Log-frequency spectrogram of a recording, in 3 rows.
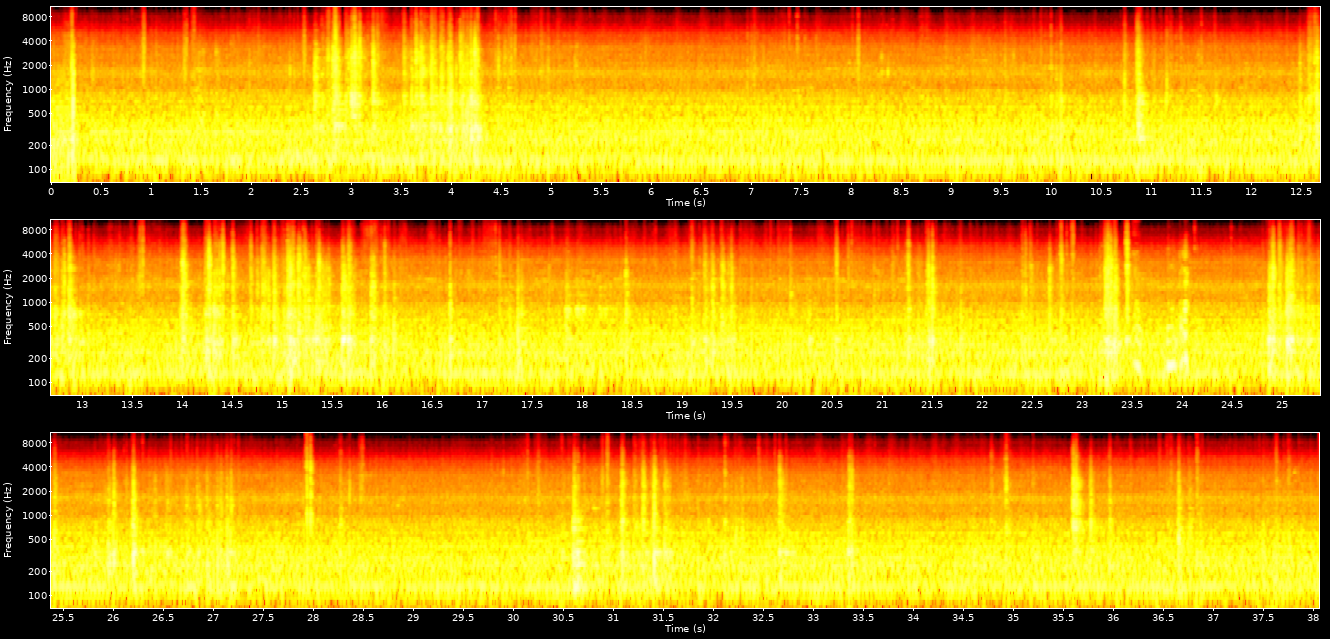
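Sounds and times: low mechanical hum: 0:00.0 - 0:38.0.

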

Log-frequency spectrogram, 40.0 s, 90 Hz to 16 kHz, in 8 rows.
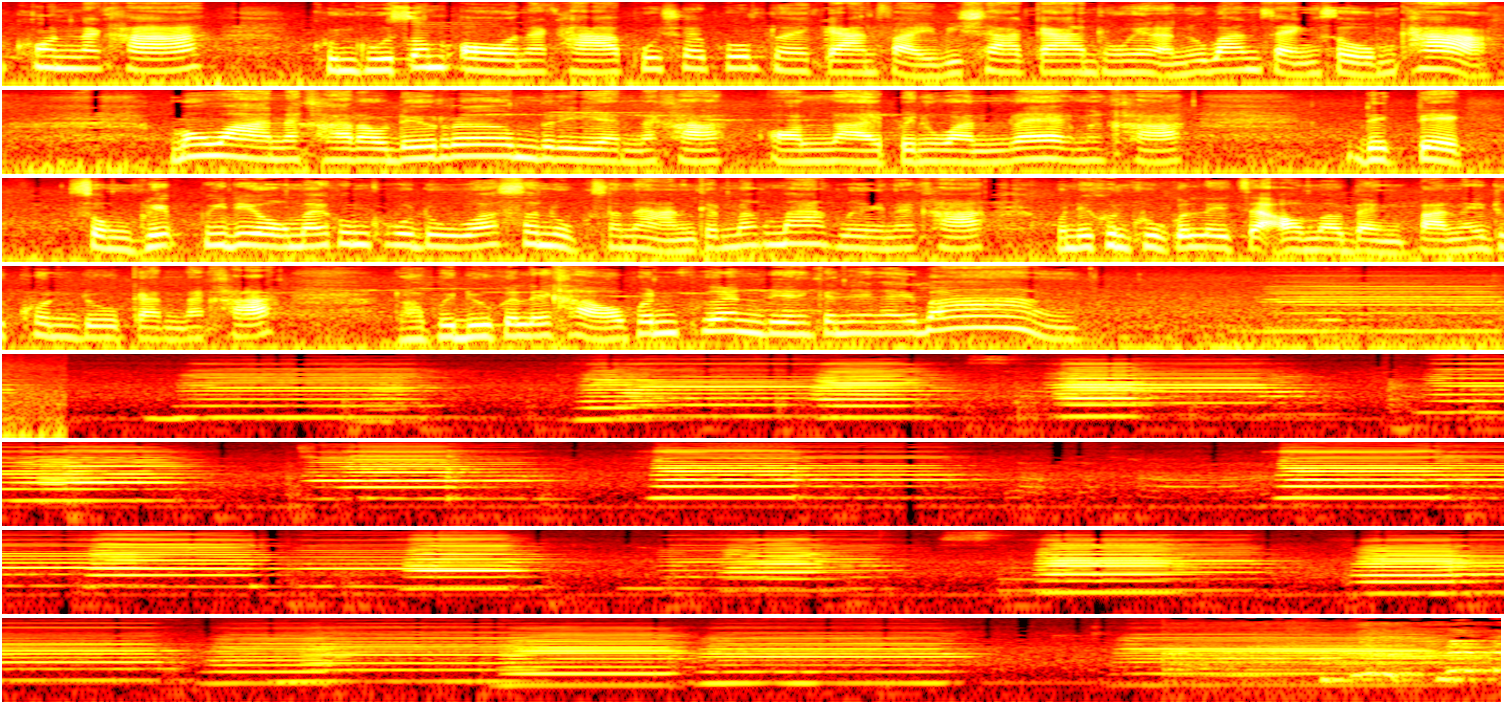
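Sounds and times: melodica playing slow tune: 0:19.2 - 0:28.5, 0:29.2 - 0:40.0.

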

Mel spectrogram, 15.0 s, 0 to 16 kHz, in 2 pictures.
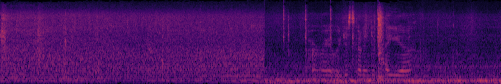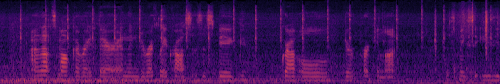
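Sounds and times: engine and tyre rumble: 0:00.0 - 0:15.0.

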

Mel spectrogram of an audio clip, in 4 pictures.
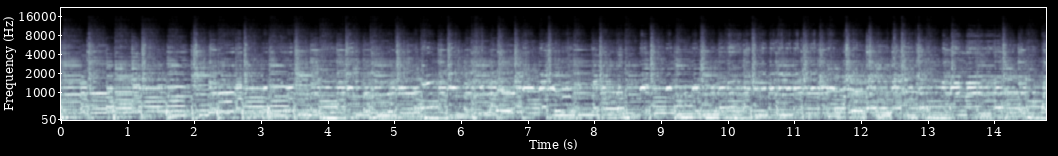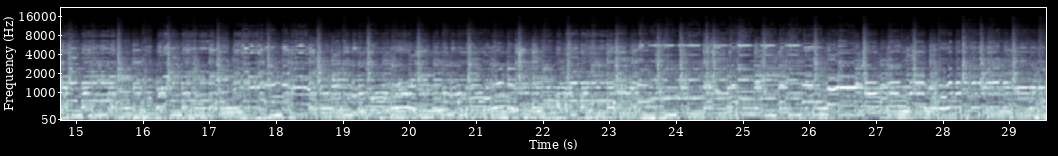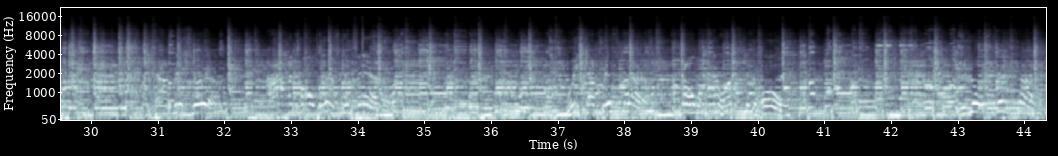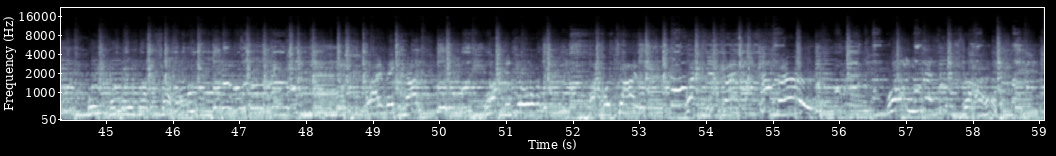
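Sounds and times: acoustic guitar: 0:00.0 - 0:59.0
electric bass guitar: 0:00.0 - 0:59.0
harmonica: 0:00.0 - 0:59.0.

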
